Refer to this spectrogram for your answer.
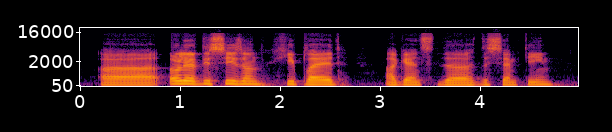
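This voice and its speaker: A man with a non-native accent speaks very slowly. His voice is fairly high, with fairly even intonation. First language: not English. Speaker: sports betting analyst. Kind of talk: casual chat. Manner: halting.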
